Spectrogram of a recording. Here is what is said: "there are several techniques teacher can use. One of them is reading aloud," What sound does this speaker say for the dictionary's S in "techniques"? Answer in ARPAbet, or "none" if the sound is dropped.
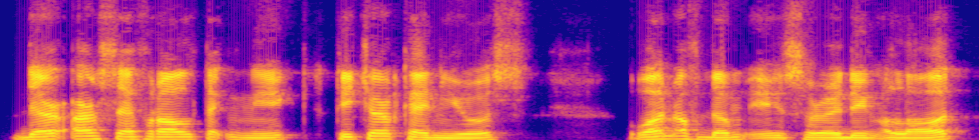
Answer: none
